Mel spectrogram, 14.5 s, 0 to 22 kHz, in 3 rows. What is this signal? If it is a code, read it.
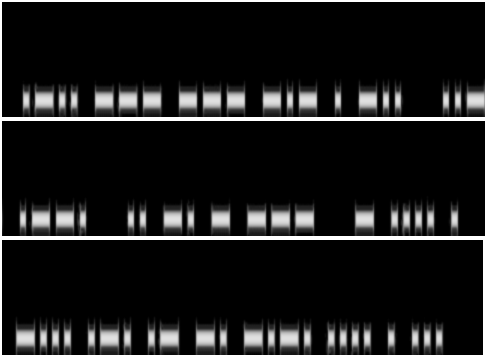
Morse code, heard as a keyed tone, about 20 wpm, 600 Hz. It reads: LOOKED UP INTO THE BRANCHES
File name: cw-books / winnie-the-pooh / winnie-20wpm-page-0024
